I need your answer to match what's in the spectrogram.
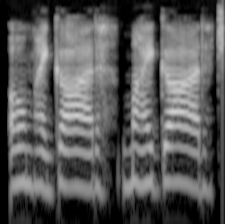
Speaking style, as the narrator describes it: Joseph groaned, clenching his fists

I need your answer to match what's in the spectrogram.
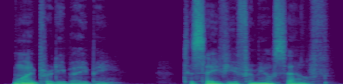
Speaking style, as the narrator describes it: says, smiling gently

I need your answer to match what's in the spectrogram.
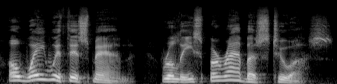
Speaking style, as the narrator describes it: they all cried out in unison

